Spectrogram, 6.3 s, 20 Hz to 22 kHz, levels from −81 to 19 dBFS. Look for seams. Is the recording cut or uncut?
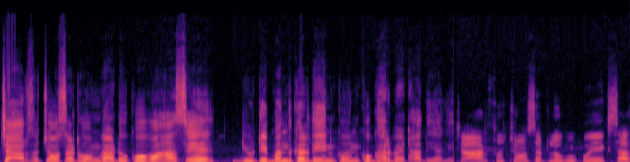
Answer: cut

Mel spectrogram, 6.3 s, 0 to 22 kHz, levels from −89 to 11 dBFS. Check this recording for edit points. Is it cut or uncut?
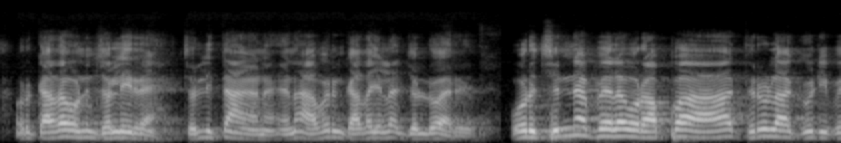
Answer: cut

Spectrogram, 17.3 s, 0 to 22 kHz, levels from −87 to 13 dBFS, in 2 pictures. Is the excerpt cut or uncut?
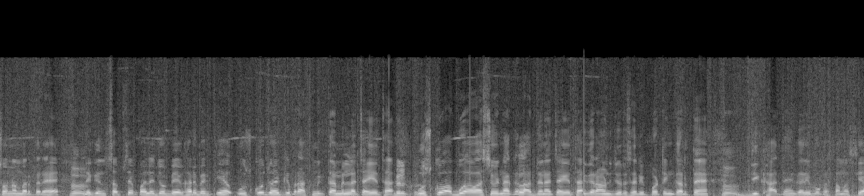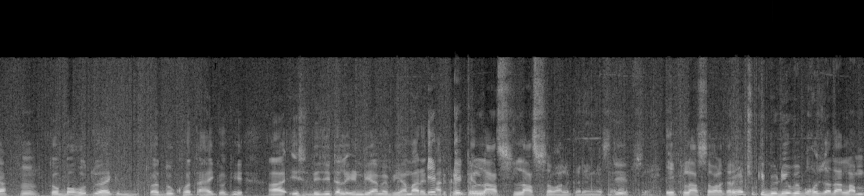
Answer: uncut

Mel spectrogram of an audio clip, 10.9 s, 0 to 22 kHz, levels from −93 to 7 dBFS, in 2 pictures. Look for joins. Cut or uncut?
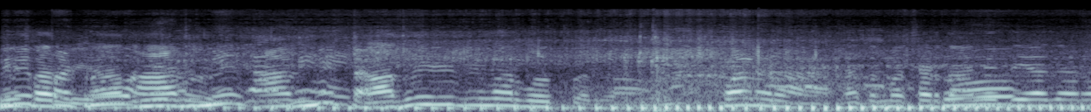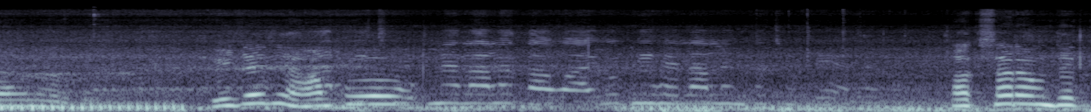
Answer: uncut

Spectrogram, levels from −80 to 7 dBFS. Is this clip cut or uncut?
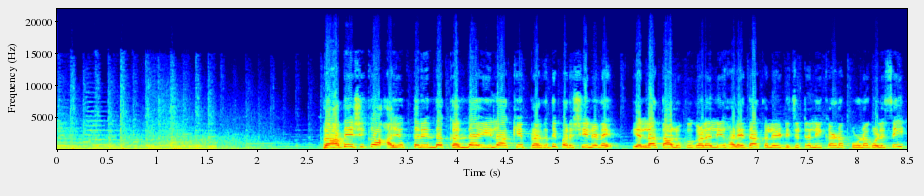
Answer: cut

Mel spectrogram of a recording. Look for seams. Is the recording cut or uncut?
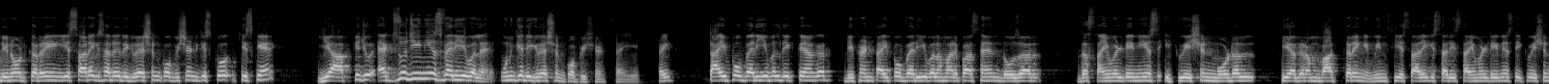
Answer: cut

